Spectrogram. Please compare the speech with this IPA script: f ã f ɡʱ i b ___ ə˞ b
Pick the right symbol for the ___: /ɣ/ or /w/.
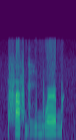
w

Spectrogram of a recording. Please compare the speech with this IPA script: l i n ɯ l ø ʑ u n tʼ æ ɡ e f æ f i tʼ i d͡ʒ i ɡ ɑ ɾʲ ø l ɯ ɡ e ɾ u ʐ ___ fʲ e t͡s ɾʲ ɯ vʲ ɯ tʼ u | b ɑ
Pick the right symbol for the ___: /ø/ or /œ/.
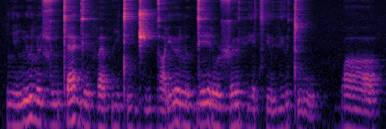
ø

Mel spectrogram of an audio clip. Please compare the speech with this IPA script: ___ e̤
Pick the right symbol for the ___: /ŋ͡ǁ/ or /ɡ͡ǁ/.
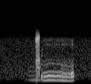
ɡ͡ǁ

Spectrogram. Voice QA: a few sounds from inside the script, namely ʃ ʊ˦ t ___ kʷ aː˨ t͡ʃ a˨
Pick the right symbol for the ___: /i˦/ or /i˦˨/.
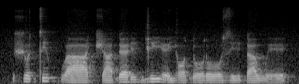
i˦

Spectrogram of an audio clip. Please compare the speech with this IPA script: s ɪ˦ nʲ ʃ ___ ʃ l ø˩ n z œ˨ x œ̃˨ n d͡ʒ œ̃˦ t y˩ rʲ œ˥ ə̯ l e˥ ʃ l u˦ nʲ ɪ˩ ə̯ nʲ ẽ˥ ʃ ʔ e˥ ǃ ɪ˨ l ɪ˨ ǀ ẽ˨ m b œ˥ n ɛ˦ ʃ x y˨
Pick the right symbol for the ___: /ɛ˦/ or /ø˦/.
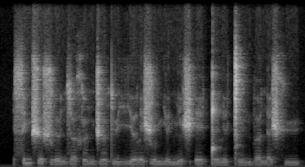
ø˦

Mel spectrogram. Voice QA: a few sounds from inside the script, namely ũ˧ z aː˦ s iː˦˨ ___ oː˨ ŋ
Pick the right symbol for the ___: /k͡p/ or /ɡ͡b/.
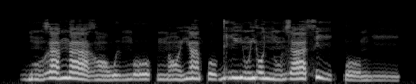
k͡p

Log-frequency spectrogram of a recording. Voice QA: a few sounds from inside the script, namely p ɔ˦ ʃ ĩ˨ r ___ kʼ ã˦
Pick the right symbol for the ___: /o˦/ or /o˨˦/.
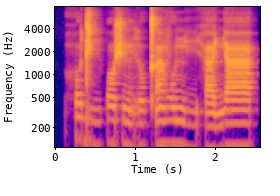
o˨˦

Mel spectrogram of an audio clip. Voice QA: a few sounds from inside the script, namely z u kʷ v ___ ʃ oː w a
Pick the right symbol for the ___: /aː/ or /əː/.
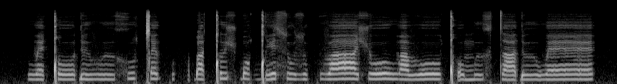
aː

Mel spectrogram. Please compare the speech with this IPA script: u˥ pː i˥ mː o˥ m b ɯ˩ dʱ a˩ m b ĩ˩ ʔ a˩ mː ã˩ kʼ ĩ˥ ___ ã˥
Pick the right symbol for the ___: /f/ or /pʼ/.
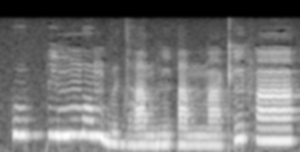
f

